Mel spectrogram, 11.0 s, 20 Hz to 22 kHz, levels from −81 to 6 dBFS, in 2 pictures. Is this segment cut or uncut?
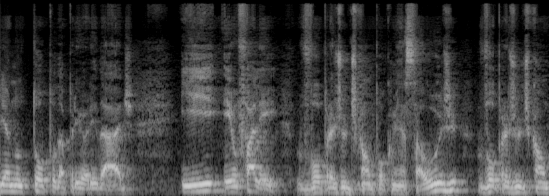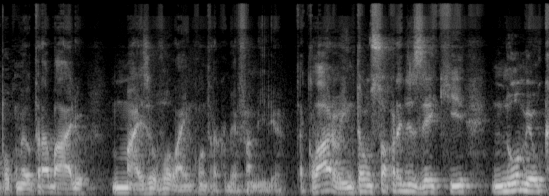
cut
